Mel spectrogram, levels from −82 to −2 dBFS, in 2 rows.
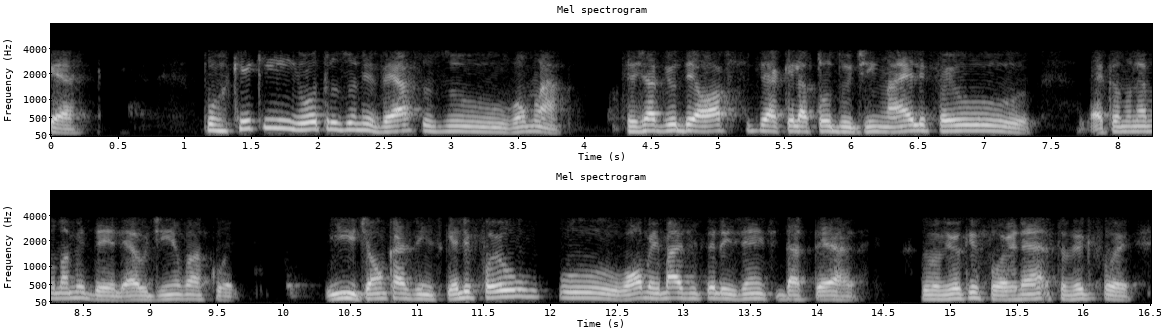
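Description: Tandem speech coding runs throughout: the speech passed through two speech codecs in a row, each re-encoding the previous one's degraded output. It sounds rough, muffled and warbly, with nothing above 3.9 kHz, which fits a narrowband AMR-NB final stage.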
